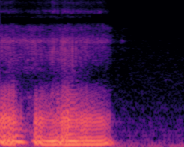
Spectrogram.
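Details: A sleeping Pomeranian dog snores once: a low, buzzy, rattling breath lasting under a second with a brief catch near the start, then quiet.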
